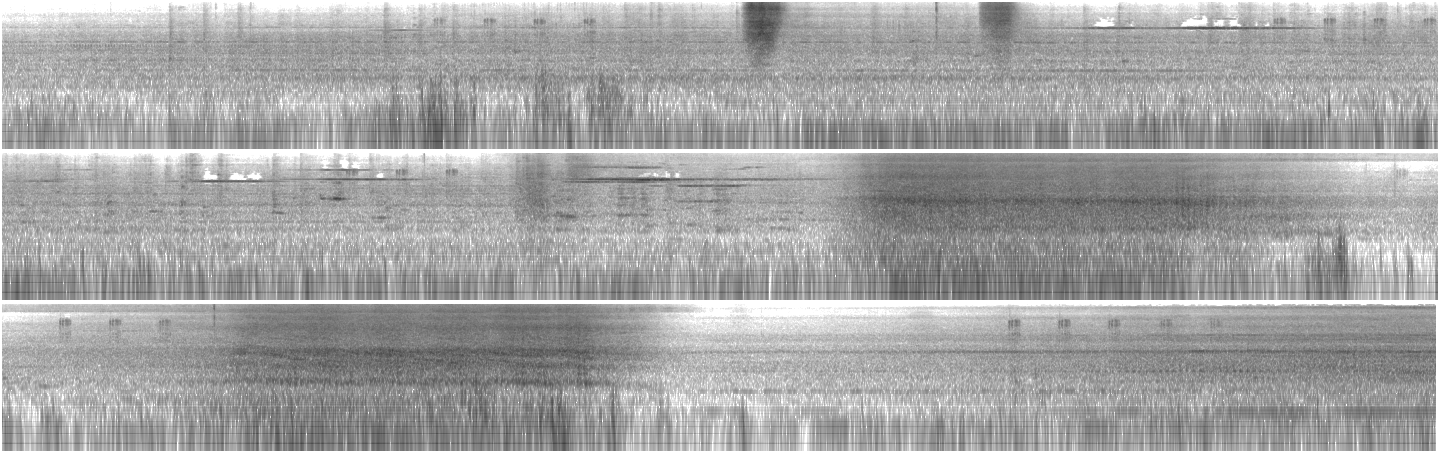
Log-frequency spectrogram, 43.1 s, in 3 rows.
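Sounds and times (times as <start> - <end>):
freight train rolling past: 0.0 - 43.0
passenger train passing: 0.0 - 43.0
wheels squealing: 10.3 - 18.9, 19.6 - 22.5.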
